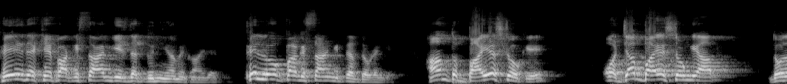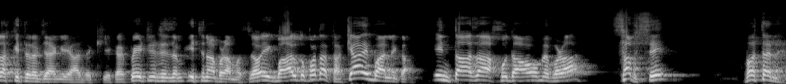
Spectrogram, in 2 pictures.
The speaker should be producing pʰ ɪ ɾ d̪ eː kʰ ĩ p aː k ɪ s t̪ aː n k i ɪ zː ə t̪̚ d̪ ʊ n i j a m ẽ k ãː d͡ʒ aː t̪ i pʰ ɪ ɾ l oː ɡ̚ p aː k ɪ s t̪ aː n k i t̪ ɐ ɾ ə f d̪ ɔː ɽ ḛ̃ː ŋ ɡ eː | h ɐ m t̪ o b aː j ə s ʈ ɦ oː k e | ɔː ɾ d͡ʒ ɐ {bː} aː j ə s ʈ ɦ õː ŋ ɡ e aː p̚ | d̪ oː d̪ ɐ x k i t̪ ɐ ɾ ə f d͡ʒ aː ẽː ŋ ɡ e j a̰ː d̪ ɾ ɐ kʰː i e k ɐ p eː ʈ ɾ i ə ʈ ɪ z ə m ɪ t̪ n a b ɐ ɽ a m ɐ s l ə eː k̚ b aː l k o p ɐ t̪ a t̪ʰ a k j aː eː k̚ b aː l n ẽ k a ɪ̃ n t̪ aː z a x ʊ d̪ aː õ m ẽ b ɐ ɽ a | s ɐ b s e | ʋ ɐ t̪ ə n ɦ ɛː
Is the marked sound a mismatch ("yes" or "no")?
no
